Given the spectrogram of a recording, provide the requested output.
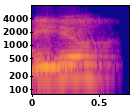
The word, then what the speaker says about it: Liviu: Next is Liviu, which I'm I'm sure I'm not pronouncing it properly. Yeah, almost. Do you hear me? Yes. Yeah. Great. So I'm Livio.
